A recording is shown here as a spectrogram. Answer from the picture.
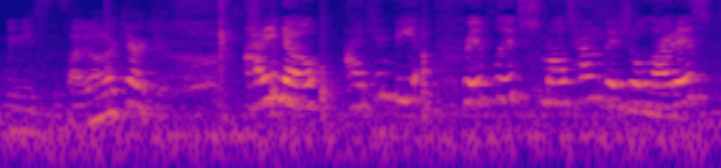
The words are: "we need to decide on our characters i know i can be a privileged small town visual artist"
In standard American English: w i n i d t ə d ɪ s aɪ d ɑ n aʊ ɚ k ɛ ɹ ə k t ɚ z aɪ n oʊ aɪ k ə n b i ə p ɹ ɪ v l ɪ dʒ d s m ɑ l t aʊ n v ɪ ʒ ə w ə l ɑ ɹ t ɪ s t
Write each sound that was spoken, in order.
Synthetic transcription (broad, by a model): w i n i d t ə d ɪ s aɪ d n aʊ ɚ k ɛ ɹ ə k t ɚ aɪ n oʊ aɪ k ə n b i ə p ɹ ɪ v l ɪ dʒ s m ɑ l t aʊ n v ɪ ʒ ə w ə l ɑ ɹ t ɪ s t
